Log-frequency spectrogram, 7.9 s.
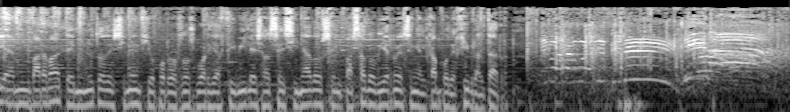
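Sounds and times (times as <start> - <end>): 
speech: 0.1 - 5.6
crowd shouting against the minister: 5.4 - 7.7.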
